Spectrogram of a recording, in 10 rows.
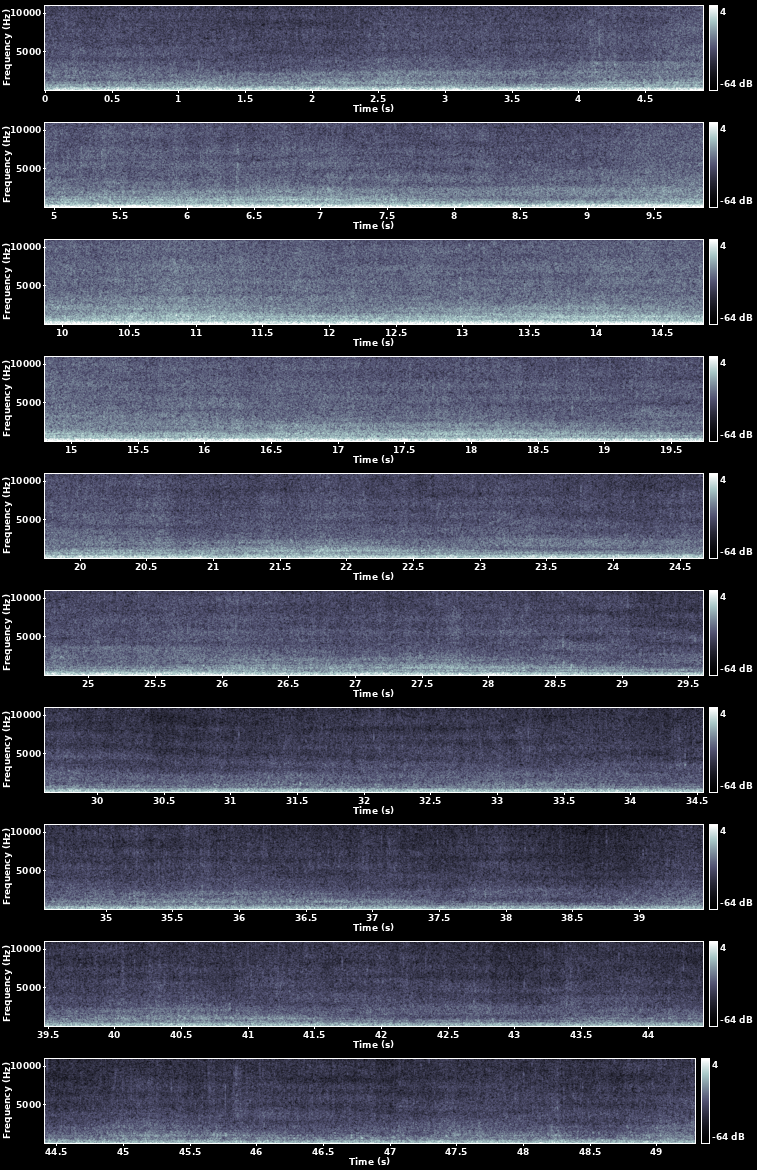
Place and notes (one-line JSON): {"title": "Grand-Couronne, France - Boat on the Seine river", "date": "2016-09-18 22:00:00", "description": "By night, the Viking Kadlin boat is passing by on the Seine river.", "latitude": "49.36", "longitude": "0.98", "altitude": "3", "timezone": "Europe/Paris"}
